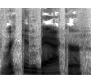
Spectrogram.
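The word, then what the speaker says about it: Rickenbacker: oh excuse me Tom Petty said everybody's been pronouncing it wrong it's Rick and Backer oh he's got to be right I would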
